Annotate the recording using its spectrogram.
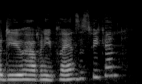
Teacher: Rising intonation to show it's a question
